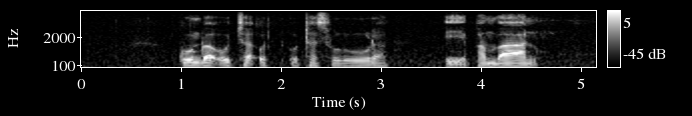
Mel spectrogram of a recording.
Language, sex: Venda, male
